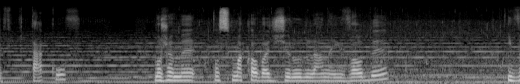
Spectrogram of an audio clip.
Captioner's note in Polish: w tle szum płynącej wody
